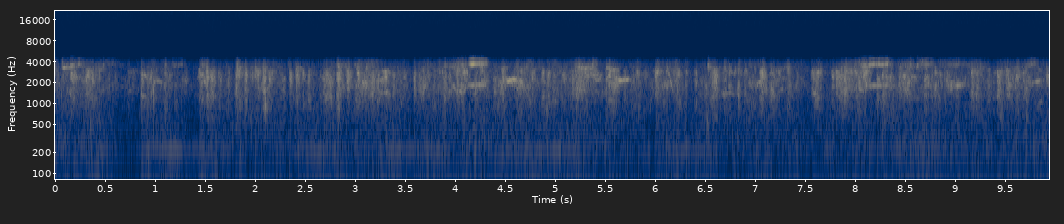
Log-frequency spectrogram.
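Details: Massive blackbird flock overtaking a tree stand during a bow hunt, possibly starting to leave; continuous loud chattering of many birds, shrill chips and squeals blending into one churning mass of sound.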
